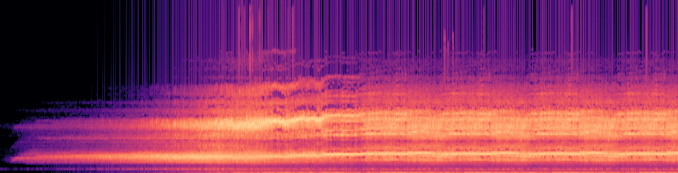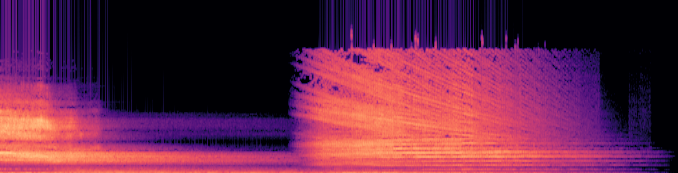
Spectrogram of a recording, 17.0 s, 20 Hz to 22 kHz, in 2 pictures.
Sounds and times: scream 12.2 - 16.5

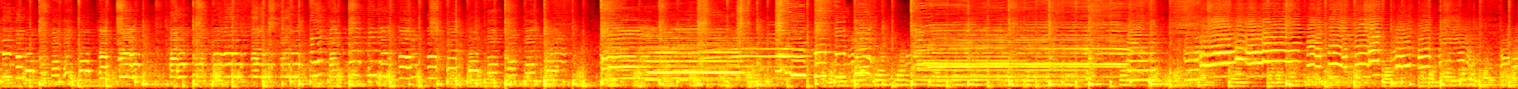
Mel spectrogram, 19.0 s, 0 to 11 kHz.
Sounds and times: brass band plays free music 0.0 - 18.9

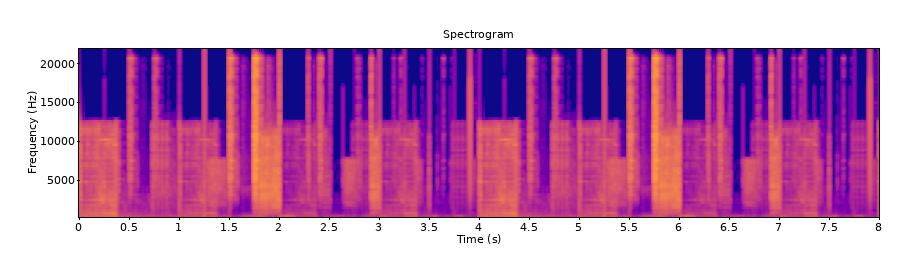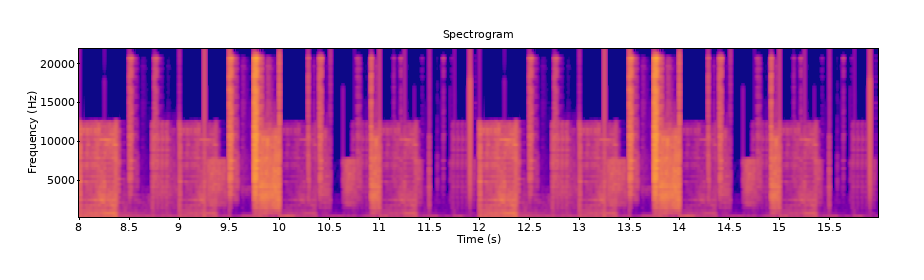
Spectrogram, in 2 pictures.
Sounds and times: Drum 0.0 - 15.9

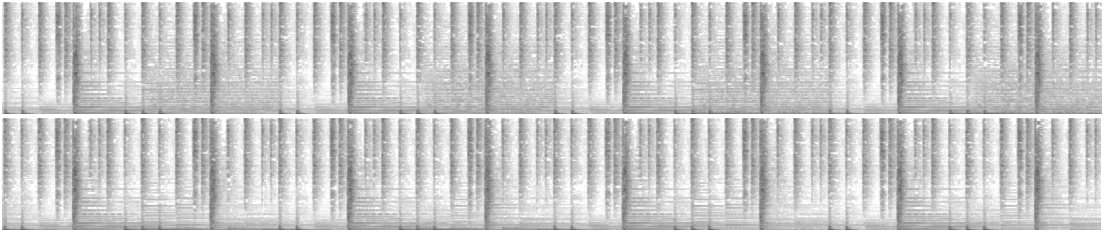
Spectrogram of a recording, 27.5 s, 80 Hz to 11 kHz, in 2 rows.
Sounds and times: Bass 0.0 - 27.4
Kick 0.0 - 0.4
Snare 0.1 - 3.5
Kick 1.6 - 2.1
Snare 4.1 - 4.9
Kick 5.0 - 5.6
Snare 5.9 - 8.3
Kick 8.4 - 9.0
Snare 9.3 - 12.2
Kick 10.4 - 10.8
Kick 11.9 - 12.5
Snare 12.8 - 15.2
Kick 13.8 - 14.2
Kick 15.3 - 16.6
Snare 16.2 - 22.2
Kick 17.2 - 17.6
Kick 18.8 - 20.0
Kick 20.6 - 21.0
Kick 22.2 - 22.8
Snare 22.8 - 27.4

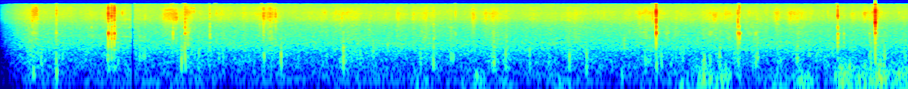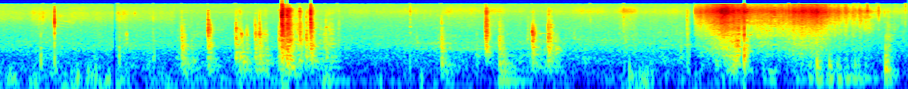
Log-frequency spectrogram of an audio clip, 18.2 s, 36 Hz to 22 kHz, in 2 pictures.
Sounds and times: walking to shed door in wellies 0.0 - 18.1
opening shed door 10.8 - 12.6
opening shed door 13.3 - 14.8
rustle of taking apples out of plastic bag 16.0 - 18.1

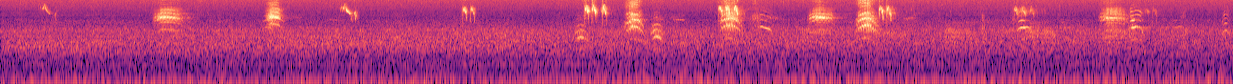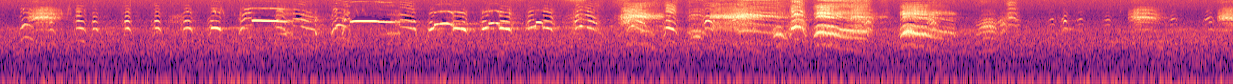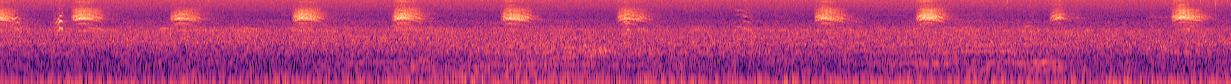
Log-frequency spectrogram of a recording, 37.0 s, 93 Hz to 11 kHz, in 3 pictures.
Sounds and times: distant traffic 0.0 - 36.9

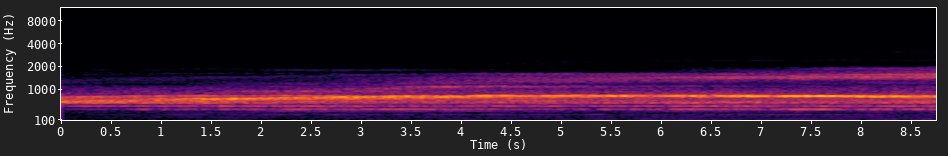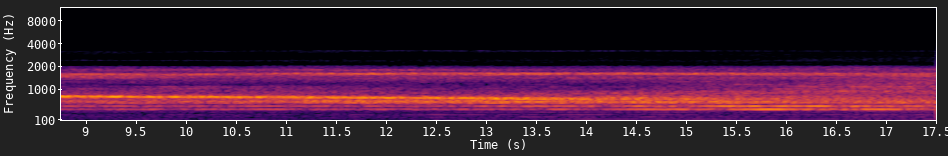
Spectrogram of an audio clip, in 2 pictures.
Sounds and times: slowly evolving ambient drone pad 0.0 - 17.5

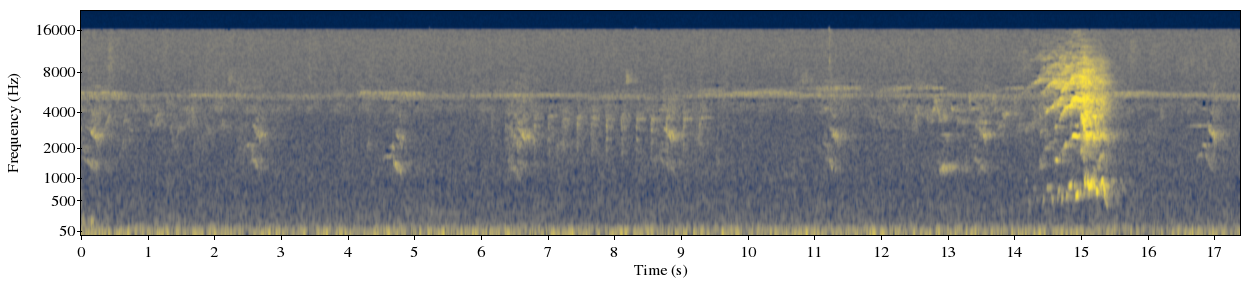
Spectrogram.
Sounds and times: large bird in a tree making such a funny and strange call 14.3 - 15.6

